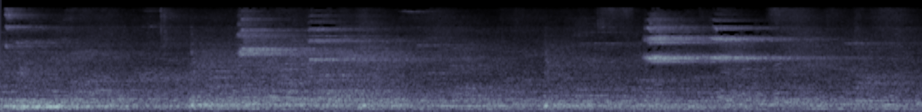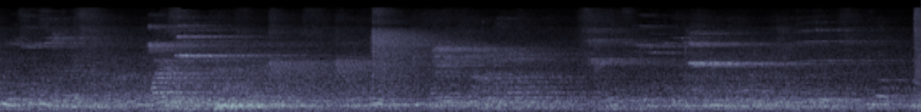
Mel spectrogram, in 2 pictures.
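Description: Badminton rackets hit a shuttlecock back and forth.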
